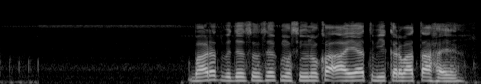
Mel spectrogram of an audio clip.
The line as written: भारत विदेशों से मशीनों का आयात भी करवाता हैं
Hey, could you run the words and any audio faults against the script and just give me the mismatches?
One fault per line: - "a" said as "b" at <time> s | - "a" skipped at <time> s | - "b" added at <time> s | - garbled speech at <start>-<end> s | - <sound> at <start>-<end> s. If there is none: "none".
none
